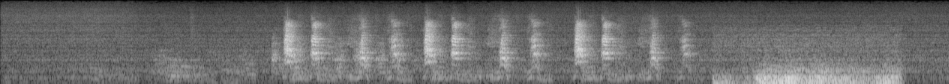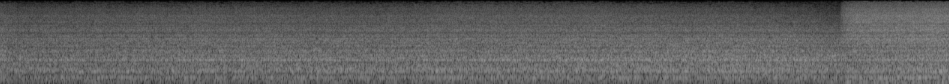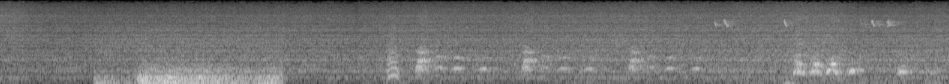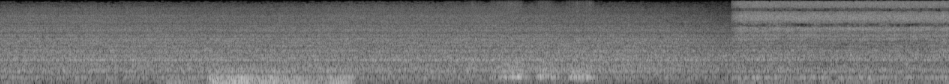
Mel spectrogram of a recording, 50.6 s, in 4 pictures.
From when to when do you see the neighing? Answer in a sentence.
The neighing can't be heard in this clip.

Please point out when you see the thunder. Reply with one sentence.
You can hear the thunder from 9.5 to 12.1 s, from 26.6 to 29.1 s and from 40.1 to 42.7 s.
